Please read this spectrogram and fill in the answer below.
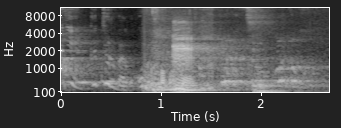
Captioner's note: snaps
